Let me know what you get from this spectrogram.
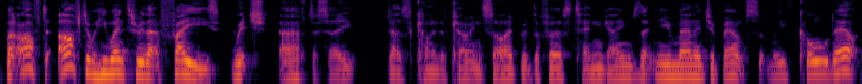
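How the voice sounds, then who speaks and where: A man's voice: on the high side, no room sound, studio quality. A man chatting casually as a football podcast host, joking, sarcastic and sweary. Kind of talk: casual fan banter and chat.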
